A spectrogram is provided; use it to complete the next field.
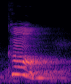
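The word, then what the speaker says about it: comb: किसी भी वर्ड में एम के बाद अगर बी आ जाता है तो बी साइलेंट हो जाएगा। कॉम, बॉम्ब, lamp.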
